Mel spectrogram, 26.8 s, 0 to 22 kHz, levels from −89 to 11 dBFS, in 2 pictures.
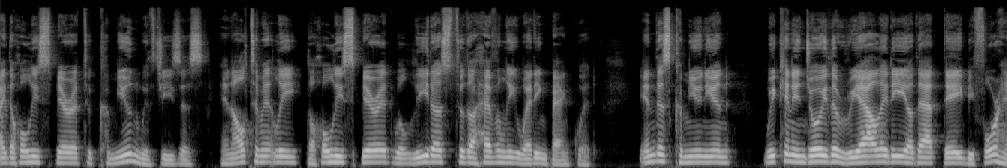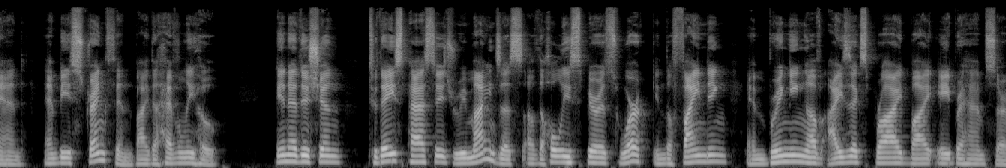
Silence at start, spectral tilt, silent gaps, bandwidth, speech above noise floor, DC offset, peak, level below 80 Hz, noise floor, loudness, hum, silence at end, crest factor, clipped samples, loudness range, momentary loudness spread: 0 s; -4 dB/octave; none; 18 kHz; 55 dB; under 0.1%; -2 dBFS; -58 dBFS; -75 dBFS; -20 LUFS; none; 0 s; 20 dB; under 0.1%; 5 LU; 11 LU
